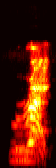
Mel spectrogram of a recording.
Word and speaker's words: right: So right, and then light, right and light. So for R we 卷舌, and for L the tongue is flat.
